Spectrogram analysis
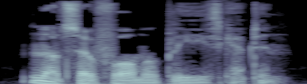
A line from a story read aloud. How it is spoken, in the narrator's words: whispered Horus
